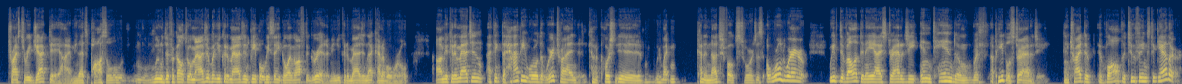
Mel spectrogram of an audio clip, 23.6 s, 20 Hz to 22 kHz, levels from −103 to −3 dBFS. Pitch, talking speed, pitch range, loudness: 135 Hz, 205 wpm, 115-150 Hz, -23 LUFS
